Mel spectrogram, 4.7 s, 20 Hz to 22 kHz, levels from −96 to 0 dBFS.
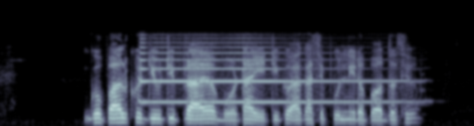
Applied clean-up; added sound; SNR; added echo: none; Trumpet; 5 dB; none.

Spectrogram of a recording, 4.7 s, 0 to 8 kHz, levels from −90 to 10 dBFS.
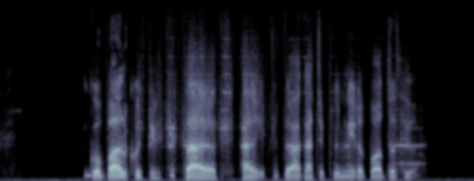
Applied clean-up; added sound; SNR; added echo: neural diffusion model UNIVERSE++.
